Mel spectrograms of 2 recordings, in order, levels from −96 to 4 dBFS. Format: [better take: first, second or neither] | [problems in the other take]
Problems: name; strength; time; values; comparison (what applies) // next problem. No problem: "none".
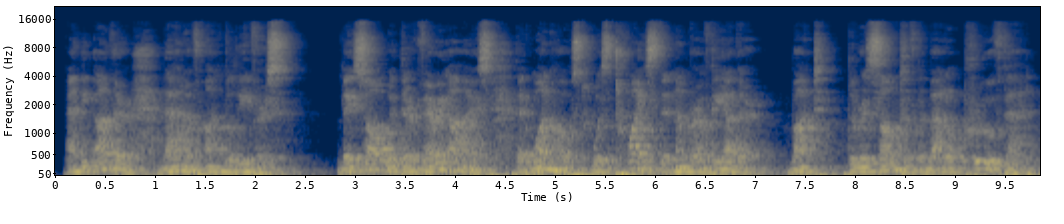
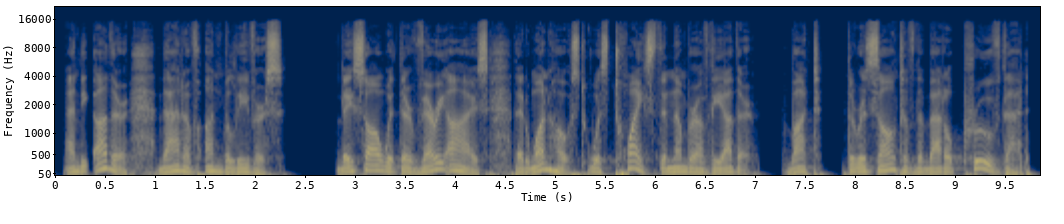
second | off-mic speech; far // room echo; noticeable; dies away in 0.7 s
